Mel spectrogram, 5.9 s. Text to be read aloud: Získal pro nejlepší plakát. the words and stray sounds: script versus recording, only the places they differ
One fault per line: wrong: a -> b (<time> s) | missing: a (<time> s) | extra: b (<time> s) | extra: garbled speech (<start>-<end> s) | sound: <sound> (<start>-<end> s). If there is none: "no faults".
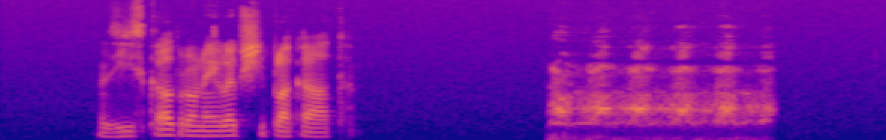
sound: bark (3.6-5.2 s)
